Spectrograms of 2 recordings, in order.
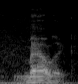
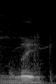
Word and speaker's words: Malik: When I was young, teachers would always mispronounce my name and see it, read Malik. Okay. Malik. When it's really Malik.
